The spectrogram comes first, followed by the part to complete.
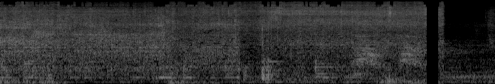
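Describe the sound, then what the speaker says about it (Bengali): Cauliflower, potato and carrot pieces are stirred with spices in a pan, giving a continuous loud sizzle and scraping hiss with a brief cut near the end. "ফুলকপি আলু এবং গাজরের টুকরোগুলো মশলার সঙ্গে মিশিয়ে নিচ্ছি।"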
